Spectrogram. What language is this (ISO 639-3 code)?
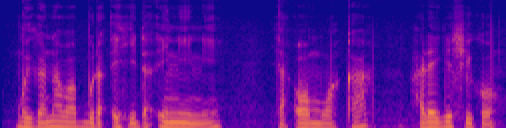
kik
